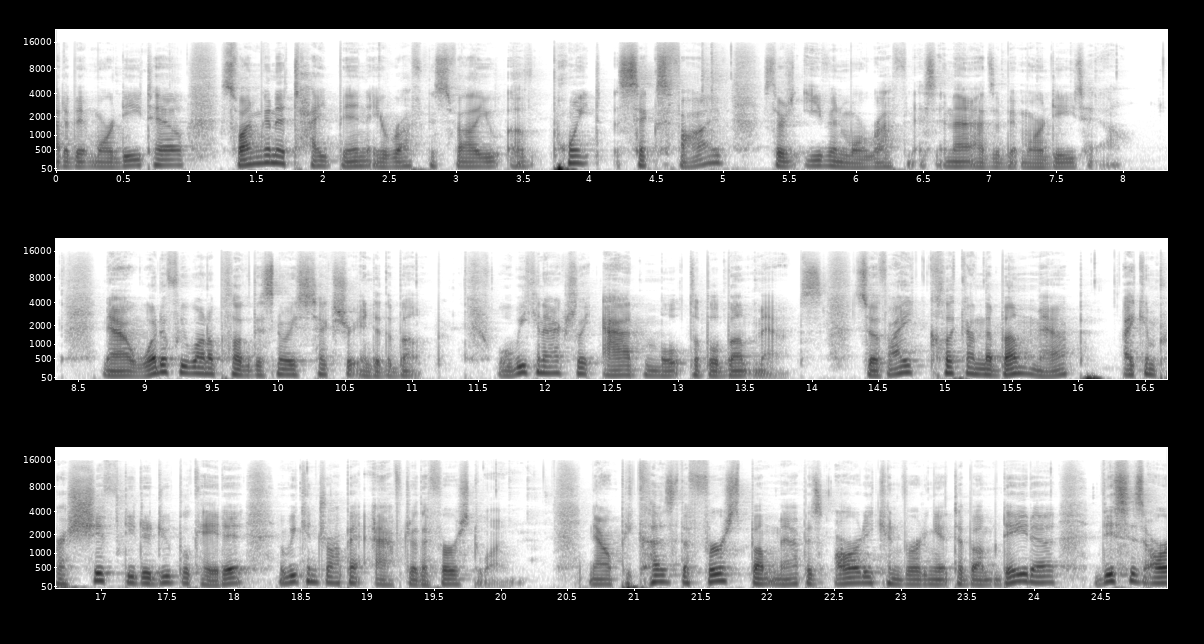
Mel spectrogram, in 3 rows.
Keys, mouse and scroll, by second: 0.2 right click, 1.5 click, 2.1 click, 3.2 BackSpace, 4.3 typing, 4.8 Return, 7.0 middle click, 7.3 middle click, 7.4-8.3 scroll down 2, 7.8 middle click, 10.8 click, 13.2 scroll up 2, 14.4 click, 14.9 click, 16.8 shift+d, 18.9 click, 20.2 middle click, 20.5-21.1 scroll up 3, 21.1 click, 24.0 click, 24.7 click.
